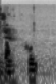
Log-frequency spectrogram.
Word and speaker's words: Sanju: We are here now with TheSadgeBean and Sir Sanju, or is it Sanhu? Sanyu? It's technically pronounced Sanju. Sanju, but Sanhu, yeah, yeah, but yeah, it's Sanju.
